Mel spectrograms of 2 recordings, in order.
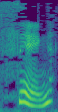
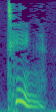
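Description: First: The word begins with a soft TH sound. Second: The word begins with a T sound.

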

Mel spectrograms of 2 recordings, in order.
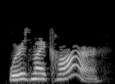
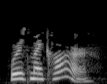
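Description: First: It is asked upset, with pitch rising high. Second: It is asked calmly, with a small rise.

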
